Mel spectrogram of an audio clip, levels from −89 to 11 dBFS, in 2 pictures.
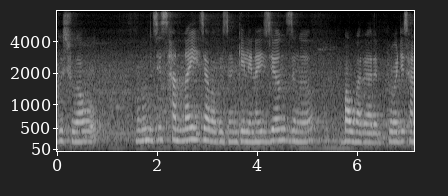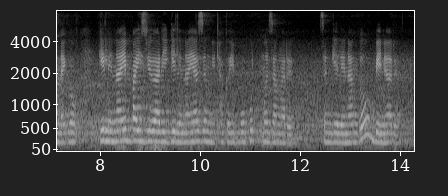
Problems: background sounds at intervals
